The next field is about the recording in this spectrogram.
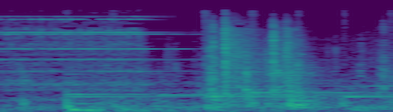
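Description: A telephone rings faintly in a few short, bright bursts over a steady, low tonal hum, with no voices.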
